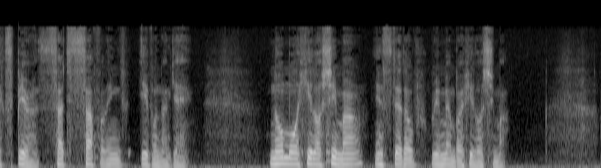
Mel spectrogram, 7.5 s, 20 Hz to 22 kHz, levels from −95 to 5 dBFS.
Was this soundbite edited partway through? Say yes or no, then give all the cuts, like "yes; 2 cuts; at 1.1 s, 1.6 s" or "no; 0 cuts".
yes; 1 cut; at 4.6 s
